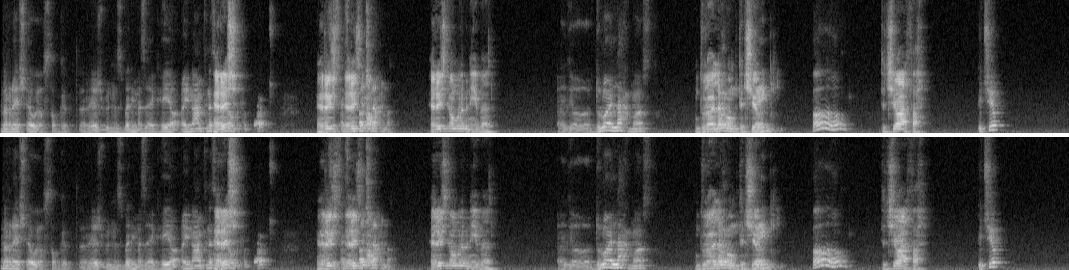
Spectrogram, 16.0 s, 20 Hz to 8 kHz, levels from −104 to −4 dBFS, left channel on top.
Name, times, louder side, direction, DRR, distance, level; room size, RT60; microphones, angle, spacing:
voice 1, 0.0-4.0 5.1-5.8 8.3-9.7 10.6-11.6 12.2-12.7 14.7-14.9, equal, 15° left, 0.5 m, -32 dB
voice 2, 3.2-3.6 4.7-5.6 6.4-7.4 10.4-11.5 13.2-13.8, left 4 dB, 85° left, 0.7 m, -28 dB
4.4 x 2.3 x 3.1 m
head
